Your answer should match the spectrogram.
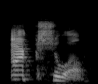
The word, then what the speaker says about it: actual: And here's our last syllable. All. Actual.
